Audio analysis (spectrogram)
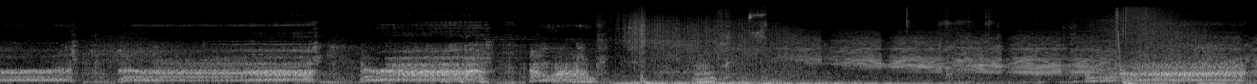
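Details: Dogs, a Dogo Argentino facing an aggressive Pitbull, growling steadily in low, rough, droning bursts that swell and break off every few seconds, with a brief scuffle in the middle and faint music behind.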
